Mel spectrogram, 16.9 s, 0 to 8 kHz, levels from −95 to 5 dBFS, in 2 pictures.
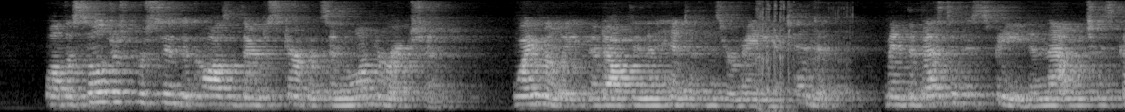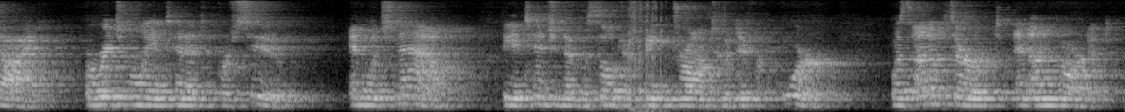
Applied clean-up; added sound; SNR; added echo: none; Burping, eructation; 15 dB; reverberation time 0.9 s.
